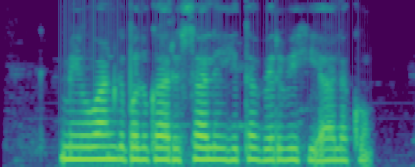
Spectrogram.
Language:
Divehi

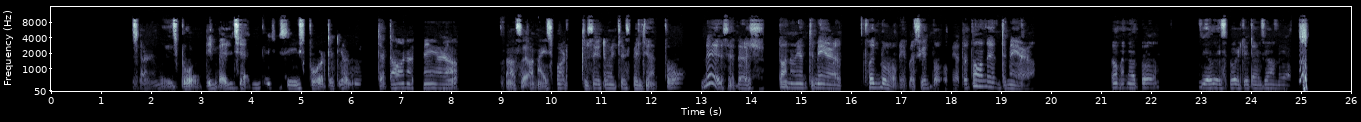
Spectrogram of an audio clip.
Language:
Gheg Albanian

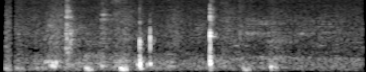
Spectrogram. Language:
Czech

